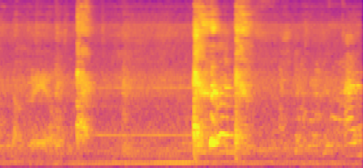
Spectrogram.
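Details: A few short, sharp coughs from a young child over steady background noise.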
